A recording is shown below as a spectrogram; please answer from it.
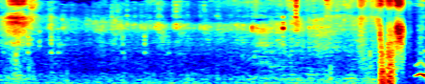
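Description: Low, steady wind rumble on the microphone over faint open-street ambience, with a brief loud thump just before the end.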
